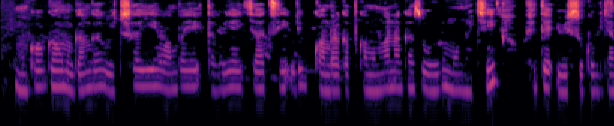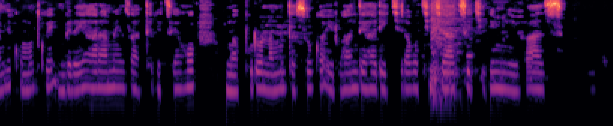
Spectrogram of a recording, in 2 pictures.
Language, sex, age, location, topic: Kinyarwanda, female, 25-35, Kigali, health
